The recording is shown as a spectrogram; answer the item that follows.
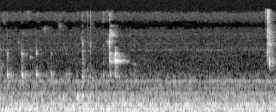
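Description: Whiskey poured from a glass bottle into a champagne flute: a few faint glugs and drips in the first second or two, then quiet room tone.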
